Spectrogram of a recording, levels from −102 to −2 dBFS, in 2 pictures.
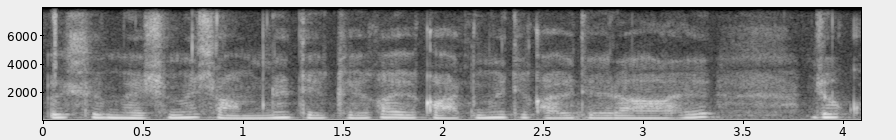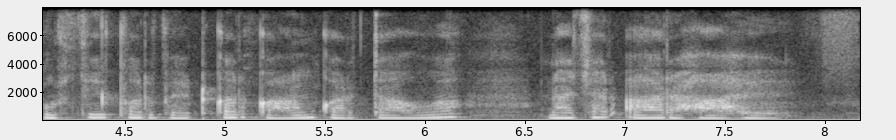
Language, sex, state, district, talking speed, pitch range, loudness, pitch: Hindi, female, Rajasthan, Jaipur, 155 wpm, 180-210 Hz, -21 LUFS, 190 Hz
